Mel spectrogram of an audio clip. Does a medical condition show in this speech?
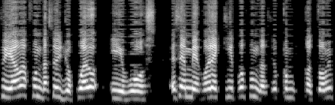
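Yes: Down syndrome; present from birth; nearly 30 years old.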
